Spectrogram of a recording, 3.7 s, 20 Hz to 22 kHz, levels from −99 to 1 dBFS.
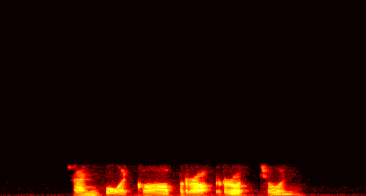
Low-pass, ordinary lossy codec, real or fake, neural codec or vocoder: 3.6 kHz; none; real; none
